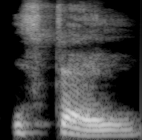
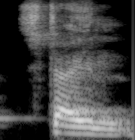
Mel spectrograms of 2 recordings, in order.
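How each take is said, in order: First: "style" with i before the st, istyle; added opening vowel on "style"; Hindi-speaker e prefix. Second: Said in the usual way. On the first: Shown as a demonstration. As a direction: say "style" as is-tyle. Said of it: "e, in front of it". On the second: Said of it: "They don't have style".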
